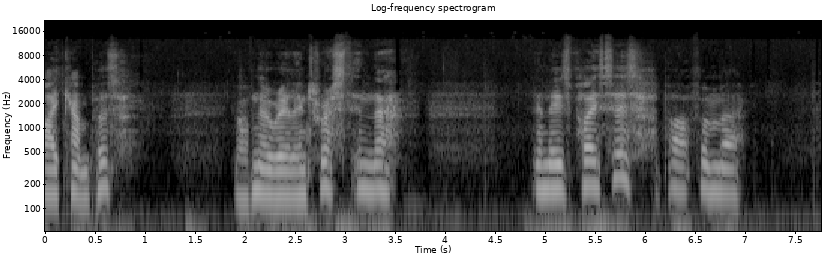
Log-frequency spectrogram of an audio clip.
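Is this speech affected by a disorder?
No.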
